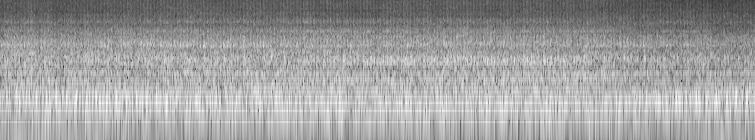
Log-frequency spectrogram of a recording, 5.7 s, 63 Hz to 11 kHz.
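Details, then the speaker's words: 2002 Thomas Freightliner FS65 school bus, 5.9L Cummins diesel with Allison 2000 transmission, idling: steady, even low rumble with no knocks, misses or rattles; engine sounds healthy and normal, though owner notes unexplained smoke of unknown cause. "It's 2002, whatever. Engine sounds good."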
